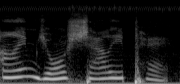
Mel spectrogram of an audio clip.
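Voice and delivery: patient, high, unhurried, slightly weary voice. A small creature introduces itself to Vinny: patient, high-pitched, a little tired. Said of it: "Its voice was patient, high-pitched, a little tired".

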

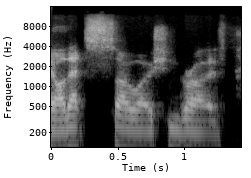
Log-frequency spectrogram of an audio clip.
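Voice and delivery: ordinary delivery

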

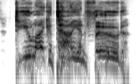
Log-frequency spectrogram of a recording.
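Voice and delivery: very high, shrill, shrieking scream. Retelling how a coach confronted an umpire at second base: imitating someone screaming. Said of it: "he screamed in his face".

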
